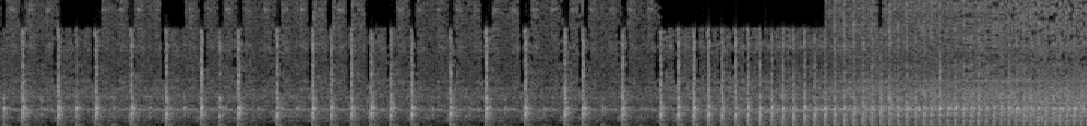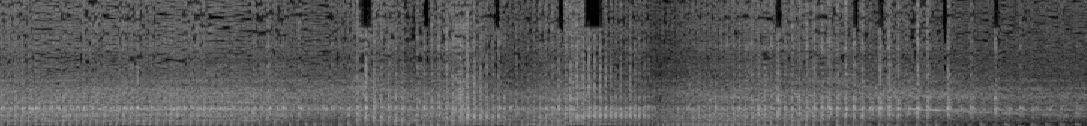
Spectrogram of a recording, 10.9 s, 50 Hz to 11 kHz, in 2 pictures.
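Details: 2006 Can-Am/Bombardier DS250 ATV, first start in 10 years after a new battery and fresh gas with varnish cleaner, air filter out. Quick firing pulses settle into an even putter with a couple of small revs. Normal start and idle.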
